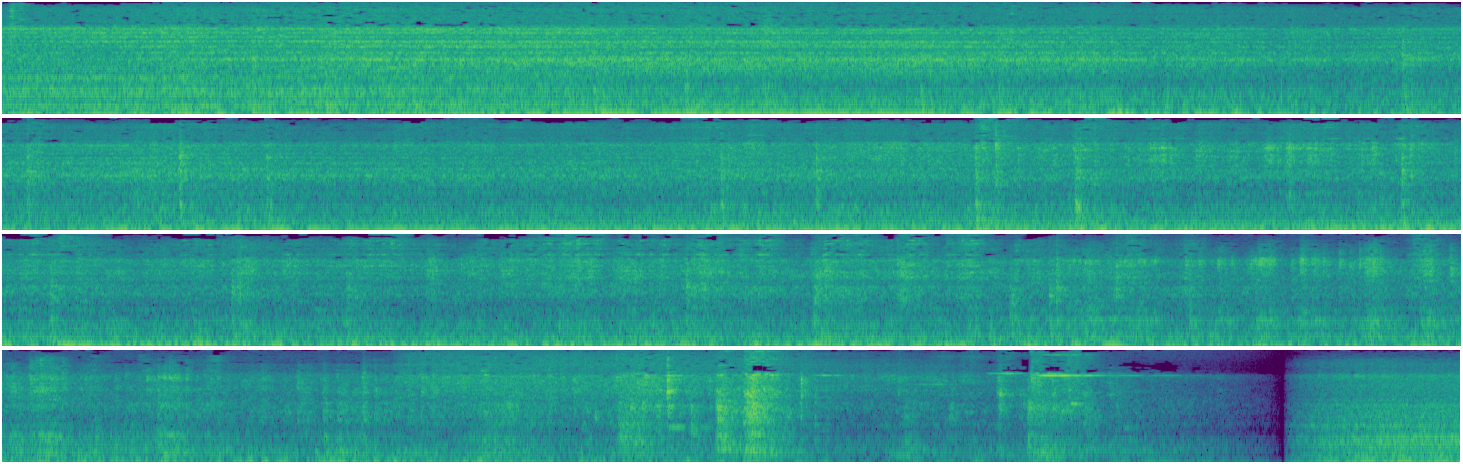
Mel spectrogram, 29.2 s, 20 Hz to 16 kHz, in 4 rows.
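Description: Diesel locomotive R157 running past as it pulls a freight train into the station, its engine hum strong at first, followed by the line of freight wagons rolling by with steady wheel rumble and clacking. The sound fades near the end and cuts off abruptly.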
